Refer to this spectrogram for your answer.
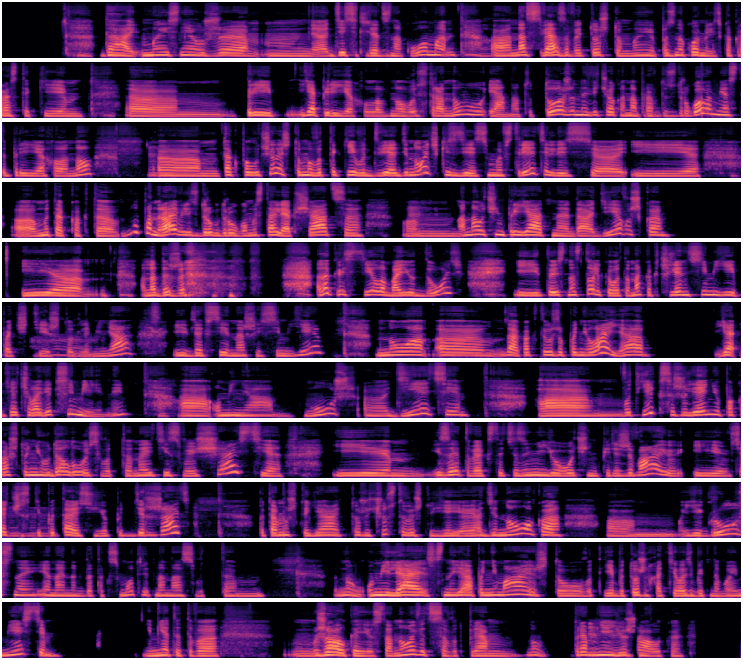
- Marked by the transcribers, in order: tapping; tsk; laughing while speaking: "даже"; laugh; drawn out: "А"
- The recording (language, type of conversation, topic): Russian, advice, С какими трудностями вы сталкиваетесь при установлении личных границ в дружбе?
- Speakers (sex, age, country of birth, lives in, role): female, 40-44, Russia, Italy, advisor; female, 40-44, Russia, United States, user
